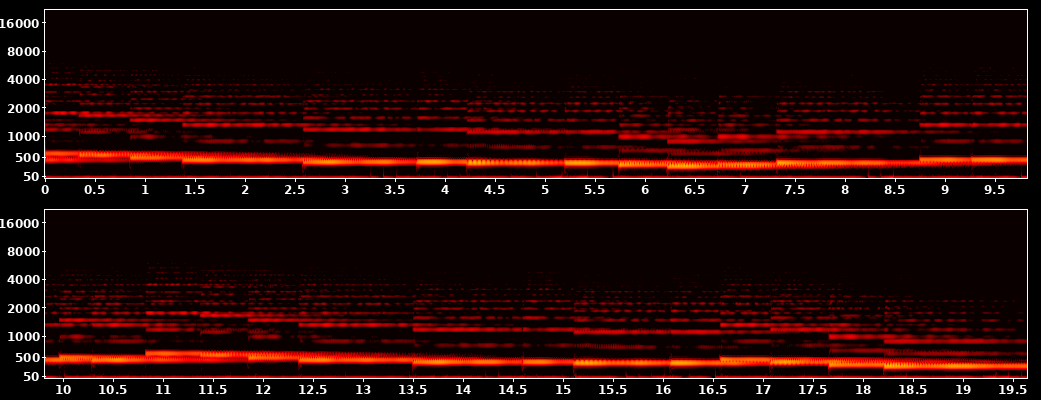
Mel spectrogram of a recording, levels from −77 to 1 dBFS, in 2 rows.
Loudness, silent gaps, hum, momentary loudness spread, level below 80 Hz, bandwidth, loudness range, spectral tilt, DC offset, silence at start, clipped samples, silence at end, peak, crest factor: -38 LUFS; none; none; 6 LU; -76 dBFS; 8 kHz; 3 LU; -5 dB/octave; 0.2%; 0 s; under 0.1%; 0 s; -24 dBFS; 12 dB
